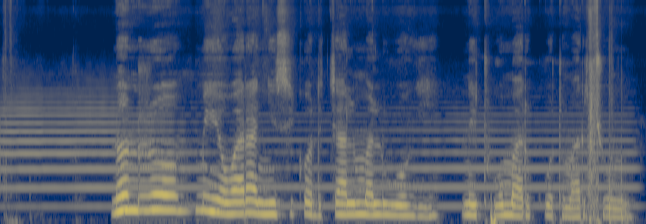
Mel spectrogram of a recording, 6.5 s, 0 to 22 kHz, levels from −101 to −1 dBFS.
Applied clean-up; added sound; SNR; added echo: none; Trumpet; 16 dB; none.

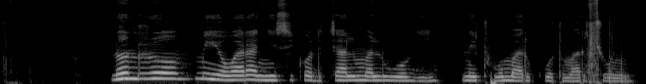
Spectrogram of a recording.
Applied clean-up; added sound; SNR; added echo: none; none; none; none.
